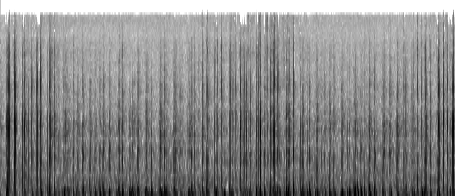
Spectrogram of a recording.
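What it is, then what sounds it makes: Leather wallet. Fingertips rapidly tap and scratch a small, flat brown leather wallet or notebook cover. Dense, fast, dull taps with a low, thuddy body mix with dry, crackly scratching. Each tap is short and dies away almost at once.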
